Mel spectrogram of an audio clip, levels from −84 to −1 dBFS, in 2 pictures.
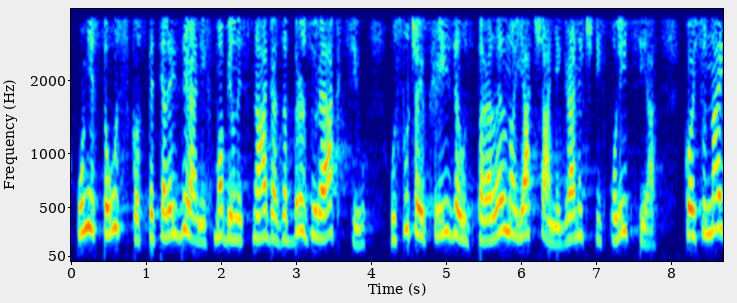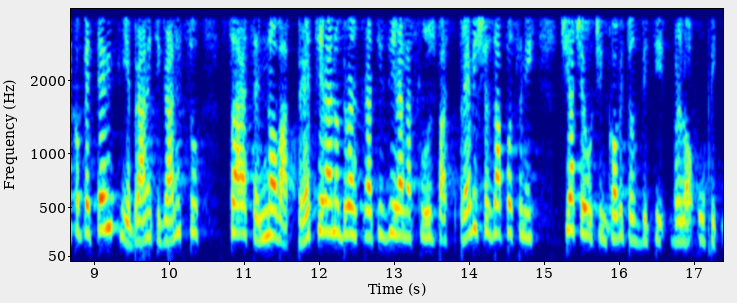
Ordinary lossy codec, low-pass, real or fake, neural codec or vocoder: none; 3.6 kHz; real; none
